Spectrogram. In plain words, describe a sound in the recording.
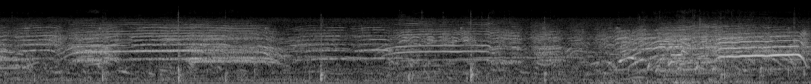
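Young women cheer and call out loudly in high voices from nearby.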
